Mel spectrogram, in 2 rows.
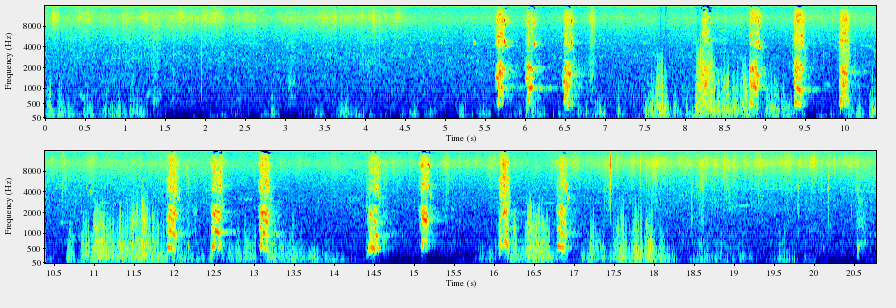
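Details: Segugio Italiano hound named Sofiko, out on a training run in Evros on 12 May 2018, gives repeated sharp barks and bays from about six seconds on, with voices talking in between and outdoor background noise.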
